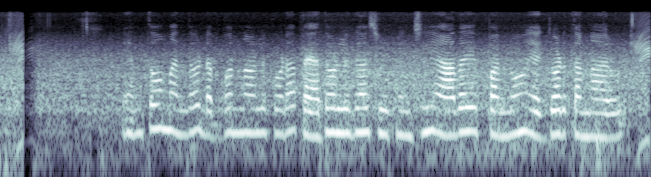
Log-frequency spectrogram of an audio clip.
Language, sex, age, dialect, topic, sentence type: Telugu, female, 41-45, Utterandhra, banking, statement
